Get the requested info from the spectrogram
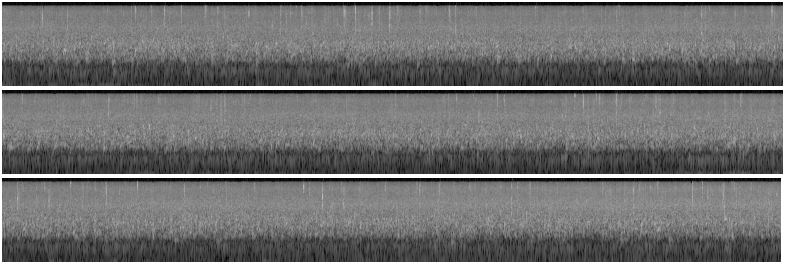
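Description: Steady rain falling and splashing on a wet hard surface: an even hiss with many small ticks of single drops.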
